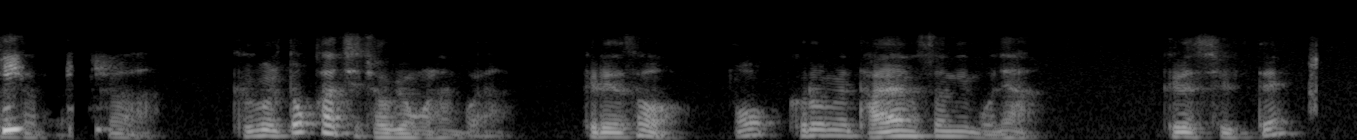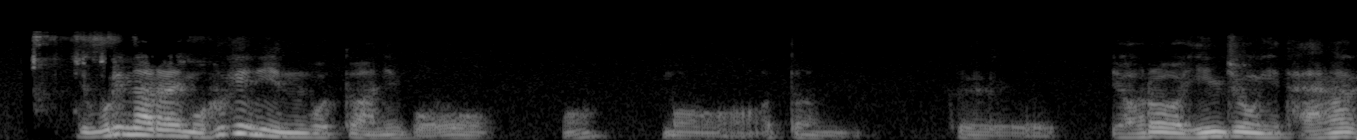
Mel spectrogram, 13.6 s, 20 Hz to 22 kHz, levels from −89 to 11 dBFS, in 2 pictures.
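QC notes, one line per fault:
0.23 to 0.43 s, speech suppressed in double talk: the speech dips hard, by roughly 40 dB at its deepest, with about 150 ms of it pushed down in pieces while audio from the far side overlaps it. This is likely the echo canceller failing to tell the near talker from the loudspeaker echo during simultaneous talk, so its suppressor turned everything down together. The result is a brief gap and choppy loss of level right at the start of the clip.
0.32 to 0.57 s, echo leak: a faint delayed copy of the speech comes back about 345 ms late, sitting roughly 25 dB below the direct sound. The likely cause is a loudspeaker on one end whose echo canceller left part of the microphone pickup in place, so a residue of the returned signal was sent back. It overlaps the suppression dip.
10.27 s and 11.81 to 11.86 s, short concealed packet loss: two stretches of audio, 20 ms and 40 ms, failed to reach the decoder in time. 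The receiver bridged them by extending the preceding sound, 11 ms and 31 ms of synthesised fill, before blending back into the real signal. Each gives a short smear or wobble where a brief sound can be softened or lost. The Opus path at 48 kbps with an 8 kHz ceiling is heard underneath as the usual band-limited call sound.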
